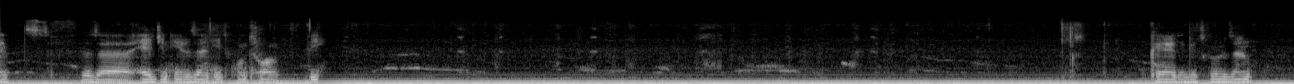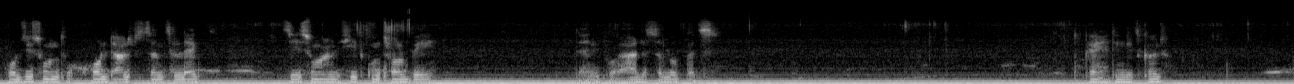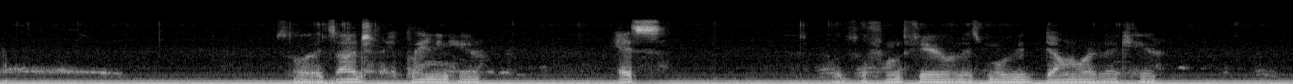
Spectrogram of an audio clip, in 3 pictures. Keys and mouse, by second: 2.7 ctrl+b, 14.1 alt+Left, 16.1 ctrl+b, 22.1 Tab, 23.1 click, 24.3 click, 27.1 middle click, 28.9 shift+a, 34.0 KP_1, 37.4 click, 38.2 click.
